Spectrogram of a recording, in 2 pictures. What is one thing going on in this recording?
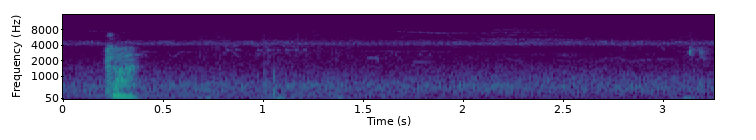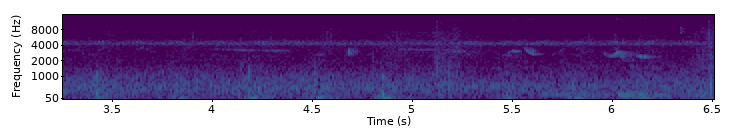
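Footsteps crunch softly on gravel.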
